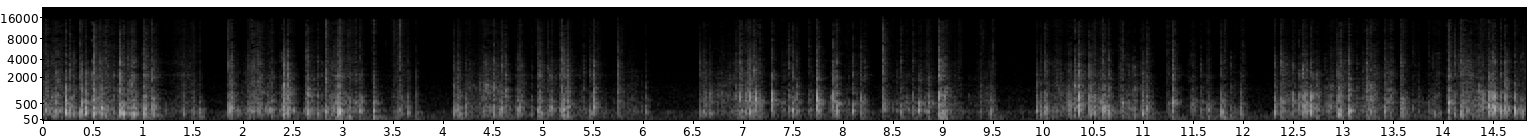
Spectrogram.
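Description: Long nails scratch along the inner side walls and corrugated-textured brown cardboard floor of an empty open shoe box. The scratching comes in dense, dry, raspy bursts separated by brief silences, with most of its energy in the low-mid range and little brightness.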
